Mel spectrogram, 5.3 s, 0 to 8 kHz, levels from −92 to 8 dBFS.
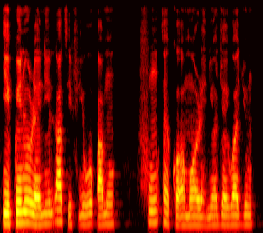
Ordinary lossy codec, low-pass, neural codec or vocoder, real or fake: Opus, 64 kbps; 7.2 kHz; vocoder, 44.1 kHz, 128 mel bands every 512 samples, BigVGAN v2; fake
